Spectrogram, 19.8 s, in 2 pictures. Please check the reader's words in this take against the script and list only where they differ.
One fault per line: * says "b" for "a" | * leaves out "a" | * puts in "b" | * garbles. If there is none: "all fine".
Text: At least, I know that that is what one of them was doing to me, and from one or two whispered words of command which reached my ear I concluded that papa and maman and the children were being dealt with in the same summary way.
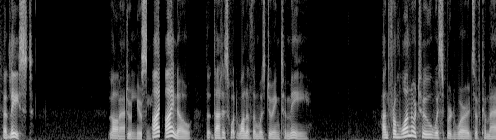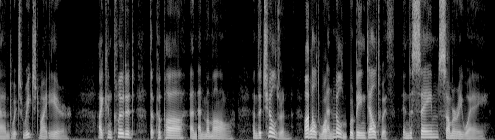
* garbles
* puts in "and"
* garbles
